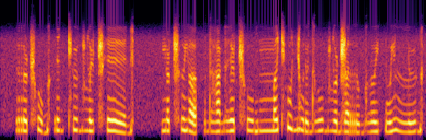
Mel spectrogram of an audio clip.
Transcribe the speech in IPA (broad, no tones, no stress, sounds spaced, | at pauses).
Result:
r ɵ ʈ͡ʂʰ u ɡ | ɾ i ɡ cʰ ʉ ɡ ʎ ɵ j ʈ͡ʂʰ eː ɡ | j ɐ ʈ͡ʂʰ ɨ j ɐ | dʱ a ɡʱ e ʈ͡ʂʰ uː ɡ mː ɐ cʰ u ɟ u ɾ ʉ dʱ uː ɡ ʎ o ɖ͡ʐ ɐ r u ɡʱ ɵː j k͡p u j lː ʉ ɡ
